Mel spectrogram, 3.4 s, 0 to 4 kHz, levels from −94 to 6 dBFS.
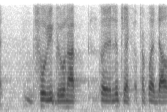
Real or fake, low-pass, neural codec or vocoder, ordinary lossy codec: fake; 3.6 kHz; codec, 16 kHz, 0.5 kbps, FunCodec, trained on Chinese and English, 25 frames a second; none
